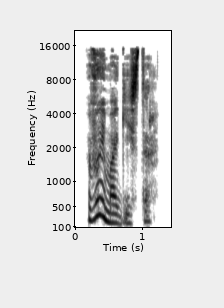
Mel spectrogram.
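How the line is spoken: Heavy sigh. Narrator (Russian): тяжело вздохнула Аня

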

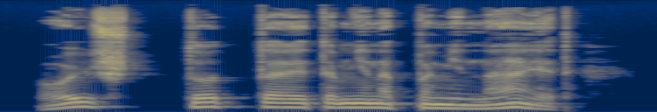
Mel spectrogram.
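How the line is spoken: Muttered. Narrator (Russian): пробормотал Данил

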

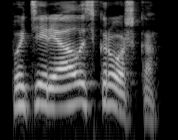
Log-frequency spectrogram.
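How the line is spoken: Deep bass growl. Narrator (Russian): босовито рыкнул он

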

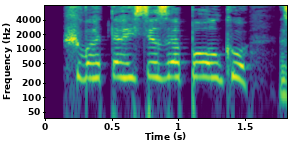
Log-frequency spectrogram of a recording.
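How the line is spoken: Yelling. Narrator (Russian): заорала она

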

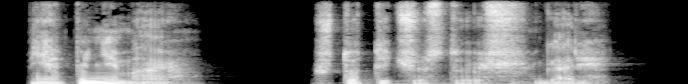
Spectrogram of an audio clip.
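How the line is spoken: Very quiet. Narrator (Russian): очень тихо произнес Дамблдор

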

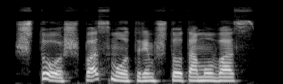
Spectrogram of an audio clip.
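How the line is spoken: Grumbling man. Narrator (Russian): проворчал он

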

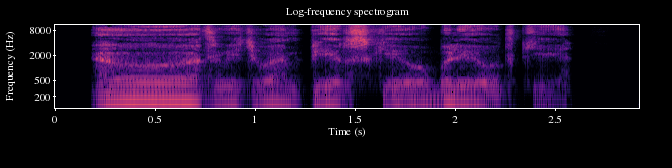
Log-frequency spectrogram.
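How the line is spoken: Breathed out. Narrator (Russian): выдохнул Милар

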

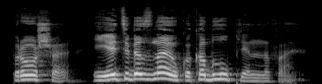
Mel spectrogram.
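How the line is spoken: Laughing remark. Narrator (Russian): хохотнул Роман

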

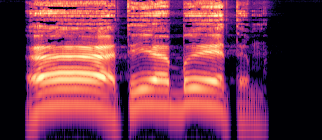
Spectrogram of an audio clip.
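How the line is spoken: Drawl. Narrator (Russian): протянул я

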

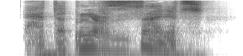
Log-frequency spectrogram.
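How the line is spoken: Hissing. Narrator (Russian): прошипел он

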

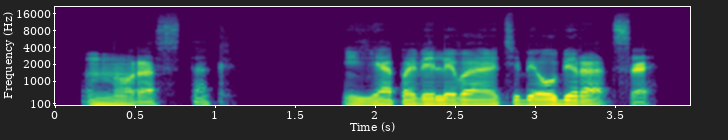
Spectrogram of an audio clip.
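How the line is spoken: Growling cat king. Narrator (Russian): зарычал король-кот

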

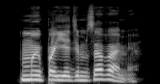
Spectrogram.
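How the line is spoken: Rudely snapped. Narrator (Russian): грубо отрезал

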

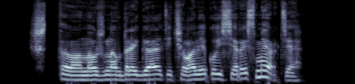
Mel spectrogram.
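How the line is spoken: Dragon's growl. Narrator (Russian): рыкнул дракон

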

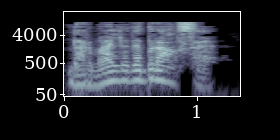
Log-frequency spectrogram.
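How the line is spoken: Whispered question. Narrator (Russian): шепотом спросила Гермиона

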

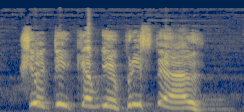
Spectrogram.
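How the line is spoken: Shrieking, tearful. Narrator (Russian): завизжал лесник, и крупные слезы брызнули из его глаз

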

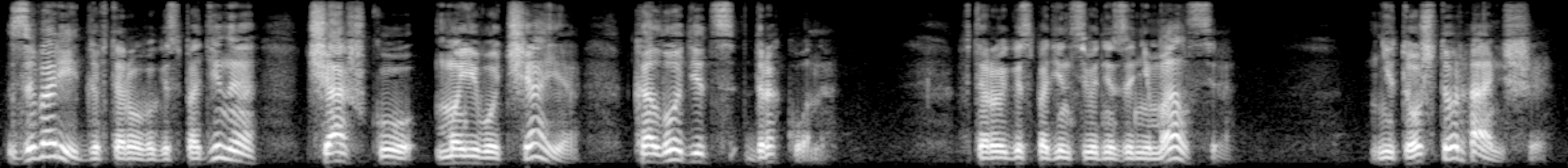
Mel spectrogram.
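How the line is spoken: Soft laughing command. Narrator (Russian): Дай Юй тихо засмеялась и приказала

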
